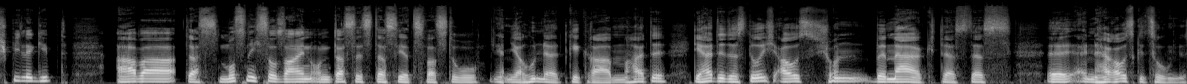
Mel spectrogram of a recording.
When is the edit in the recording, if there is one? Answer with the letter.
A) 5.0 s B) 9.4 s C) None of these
A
